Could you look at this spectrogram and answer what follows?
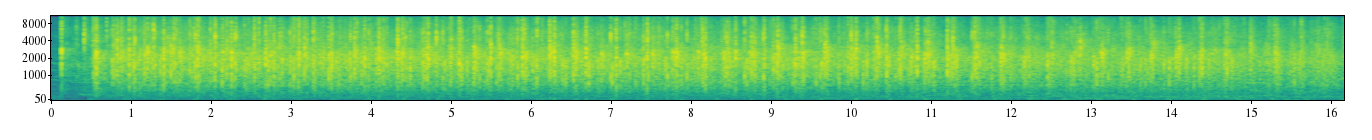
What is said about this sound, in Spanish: Y desde el equipo de la Escóbula de la Brújula os merecéis año tras año el mayor de nuestros aplausos.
